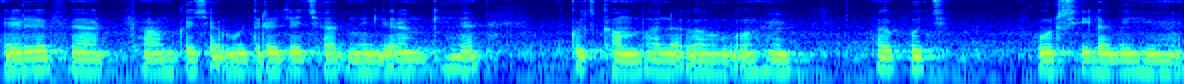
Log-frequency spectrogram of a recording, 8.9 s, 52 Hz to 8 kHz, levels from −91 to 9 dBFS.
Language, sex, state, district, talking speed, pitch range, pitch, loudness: Hindi, male, Goa, North and South Goa, 135 wpm, 110-115 Hz, 115 Hz, -41 LUFS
